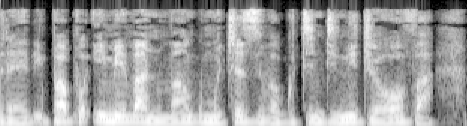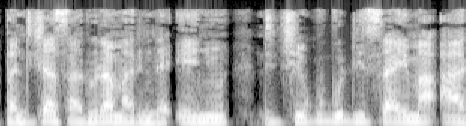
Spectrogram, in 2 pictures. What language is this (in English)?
Shona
